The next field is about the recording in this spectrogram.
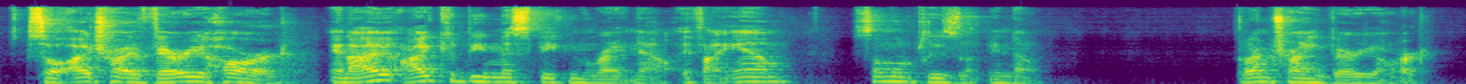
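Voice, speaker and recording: Somewhat breathy, fairly high male voice with ordinary pitch variation at a moderate pace. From United States. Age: 30s. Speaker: live streamer, political commentator. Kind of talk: live stream commentary. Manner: hesitant, with fillers.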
